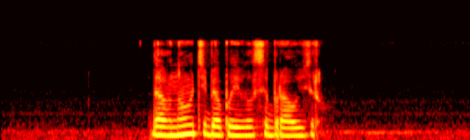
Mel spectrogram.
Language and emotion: Russian, neutral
